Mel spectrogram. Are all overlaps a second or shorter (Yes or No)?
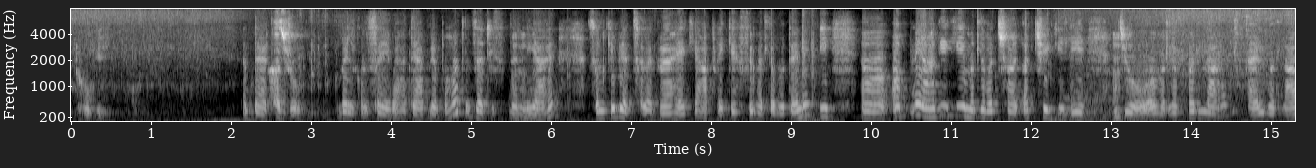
Yes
